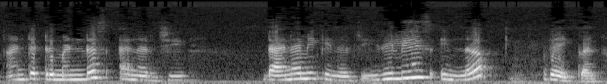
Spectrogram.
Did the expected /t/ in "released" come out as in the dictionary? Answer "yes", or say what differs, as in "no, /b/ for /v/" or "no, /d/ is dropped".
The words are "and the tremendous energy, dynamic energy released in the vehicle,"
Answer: no, /t/ is dropped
